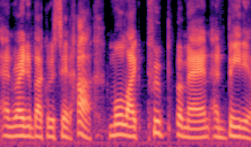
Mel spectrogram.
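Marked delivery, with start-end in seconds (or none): none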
